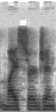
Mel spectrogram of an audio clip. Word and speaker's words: Mahserejian: It's a play on the last name Mahserejian, but I pronounce it My Surgeon to anglicize it.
